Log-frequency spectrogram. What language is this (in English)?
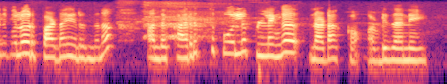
Tamil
